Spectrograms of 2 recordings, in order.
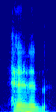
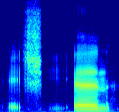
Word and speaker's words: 很: So wo, again, the pinyin, W-O, downward up, hen, H-E-N, and this is another downward up pronunciation, so it's hen, and hao, H-A-O.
